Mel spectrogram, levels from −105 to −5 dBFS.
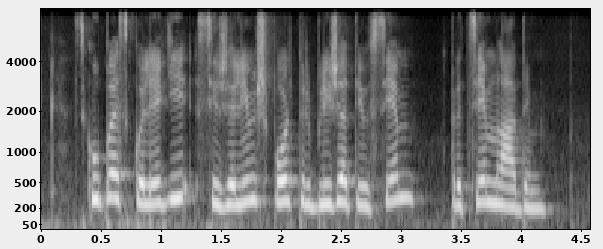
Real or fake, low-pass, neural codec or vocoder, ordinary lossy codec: fake; 7.2 kHz; codec, 16 kHz, 8 kbps, FunCodec, trained on Chinese and English, 25 frames a second; none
